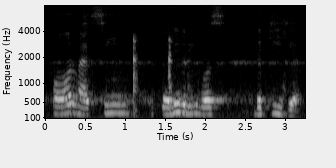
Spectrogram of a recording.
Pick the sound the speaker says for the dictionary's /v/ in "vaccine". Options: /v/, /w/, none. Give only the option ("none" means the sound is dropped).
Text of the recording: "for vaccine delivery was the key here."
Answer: /v/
